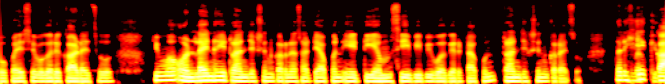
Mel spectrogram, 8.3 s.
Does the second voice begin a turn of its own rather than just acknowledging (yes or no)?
no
